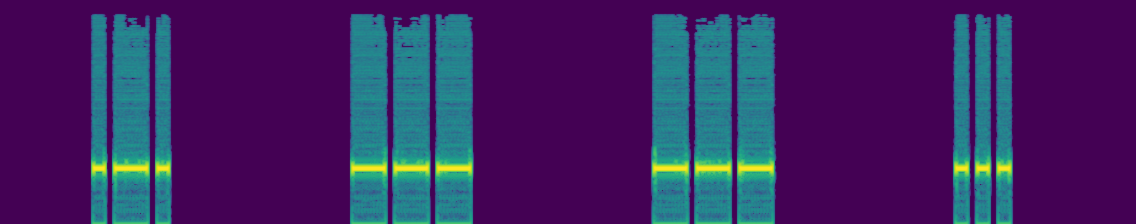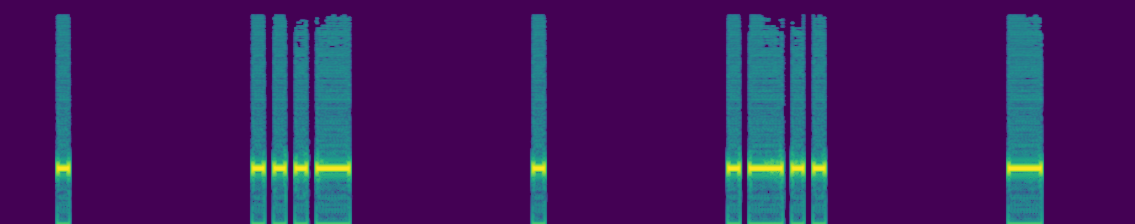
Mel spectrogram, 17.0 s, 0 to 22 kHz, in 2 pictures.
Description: Morse code, heard as a keyed tone, about 15 wpm, spaced as for 5 wpm, 1000 Hz. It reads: ROOSEVELT
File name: qotdfiles / 5wpm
